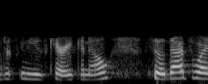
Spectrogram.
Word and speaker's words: Kennel: let's just use Carrie canel and I like canel otherwise the people always say kennel but it's not kennel it's canel um it's Canadian um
